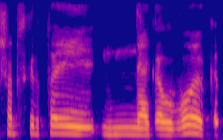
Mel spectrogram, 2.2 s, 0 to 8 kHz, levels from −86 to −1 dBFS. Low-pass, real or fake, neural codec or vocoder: 7.2 kHz; fake; codec, 16 kHz, 4 kbps, X-Codec, HuBERT features, trained on general audio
